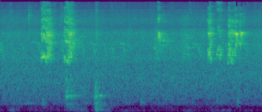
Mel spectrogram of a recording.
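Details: Javan white-eye, one month old and practising its song, gives a few sharp, high tweets spaced apart, with soft low knocks between the notes and quiet background noise.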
